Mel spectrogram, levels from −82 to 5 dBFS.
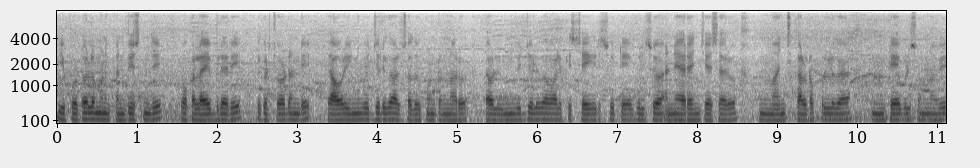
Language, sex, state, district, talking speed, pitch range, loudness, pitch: Telugu, male, Telangana, Karimnagar, 140 wpm, 110-115 Hz, -20 LUFS, 115 Hz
